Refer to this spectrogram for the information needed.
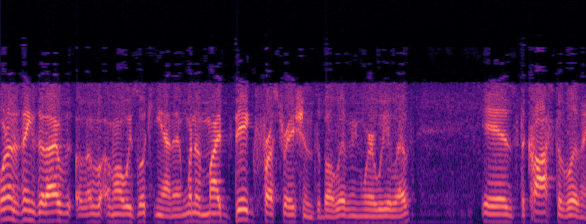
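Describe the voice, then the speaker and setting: An unremarkable speaking voice, a man with a Canadian accent at medium pitch, moderate pace and fairly even intonation. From Canada. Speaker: podcast host, affiliate marketer. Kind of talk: casual interview chat.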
